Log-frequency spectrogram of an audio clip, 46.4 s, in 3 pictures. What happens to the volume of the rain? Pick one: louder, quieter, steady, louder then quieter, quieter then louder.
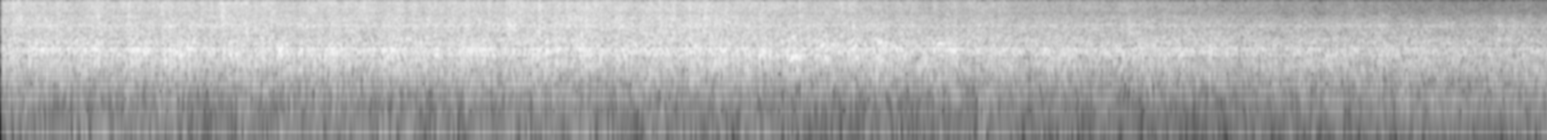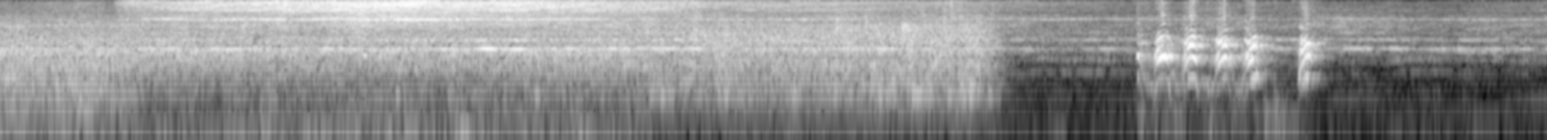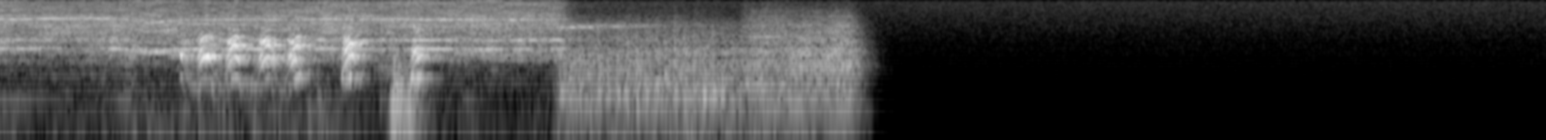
quieter.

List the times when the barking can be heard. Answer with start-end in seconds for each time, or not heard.
7.7-10.0, 26.8-28.6, 32.7-35.2.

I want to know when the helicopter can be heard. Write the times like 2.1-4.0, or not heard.
9.9-39.5.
